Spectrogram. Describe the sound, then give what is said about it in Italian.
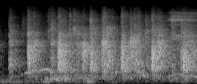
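Audience applause at a cabaret reading performance, a rhythmic, fairly even run of claps in a steady beat of roughly three or four per second, moderately loud with no talk over it. “Applauso.”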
